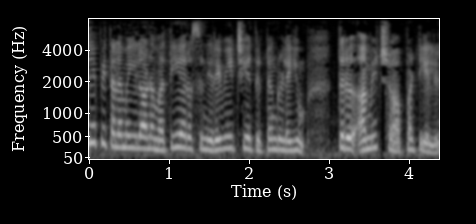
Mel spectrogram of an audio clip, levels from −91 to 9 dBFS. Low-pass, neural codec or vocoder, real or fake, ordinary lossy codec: none; none; real; none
